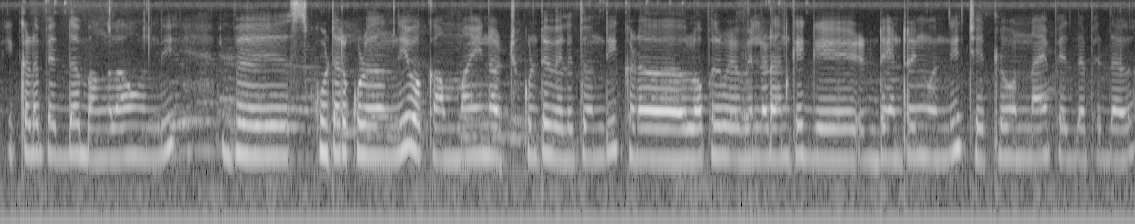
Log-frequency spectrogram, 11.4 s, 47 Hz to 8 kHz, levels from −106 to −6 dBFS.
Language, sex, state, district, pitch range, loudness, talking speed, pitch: Telugu, female, Andhra Pradesh, Anantapur, 215-235 Hz, -31 LUFS, 115 wpm, 220 Hz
